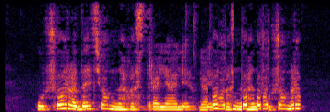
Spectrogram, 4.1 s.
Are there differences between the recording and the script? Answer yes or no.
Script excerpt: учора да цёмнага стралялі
yes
